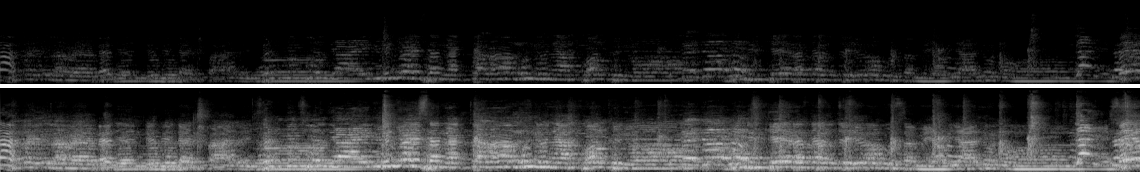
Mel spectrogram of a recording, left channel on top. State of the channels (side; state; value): left; quieter; 25.6 dB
